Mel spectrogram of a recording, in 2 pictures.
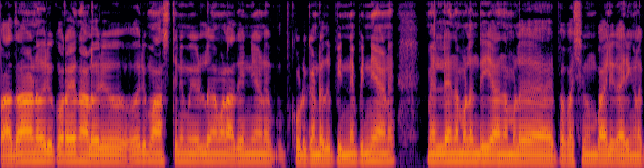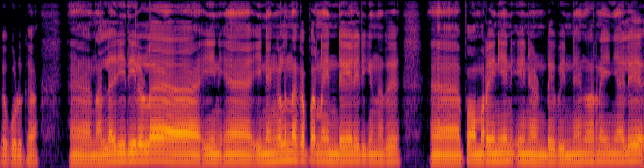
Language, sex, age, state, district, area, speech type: Malayalam, male, 45-60, Kerala, Wayanad, rural, spontaneous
